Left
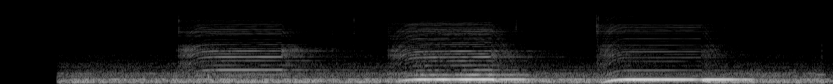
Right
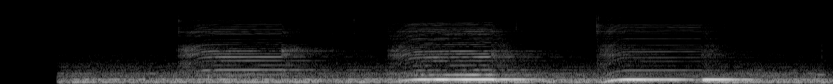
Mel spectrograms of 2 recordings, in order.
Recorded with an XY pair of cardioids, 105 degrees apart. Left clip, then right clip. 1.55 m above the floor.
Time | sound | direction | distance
0.6 | a phone buzzing | 15° left | 1.2 m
